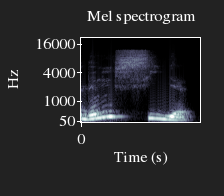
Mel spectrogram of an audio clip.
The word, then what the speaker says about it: denuncia: Aqui é denuncia. Eu denuncio, tu denuncias e denuncia. No denuncia, a sílaba tônica é o si.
